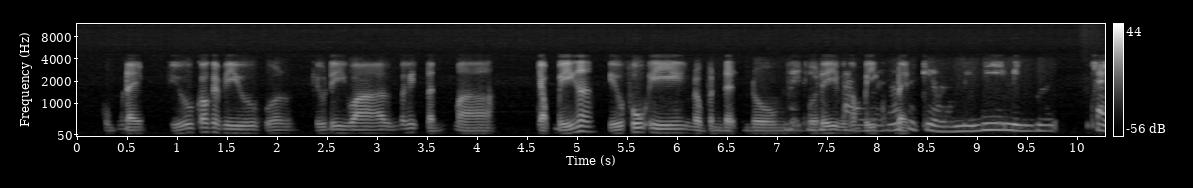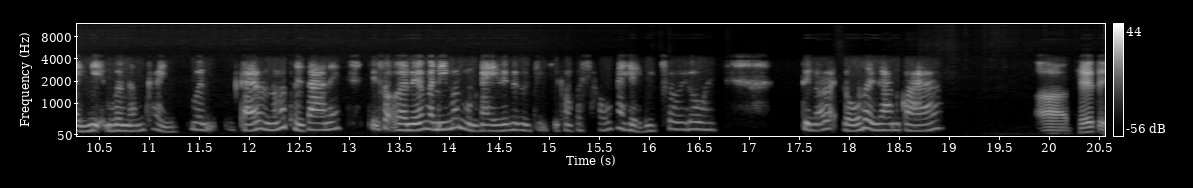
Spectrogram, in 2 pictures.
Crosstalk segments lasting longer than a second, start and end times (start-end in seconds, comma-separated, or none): 7.1-8.3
